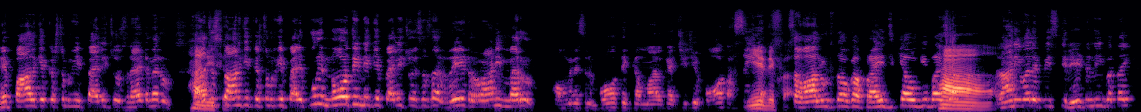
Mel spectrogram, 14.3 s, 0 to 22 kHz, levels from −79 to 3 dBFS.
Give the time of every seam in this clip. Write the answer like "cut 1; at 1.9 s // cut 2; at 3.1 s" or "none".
none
